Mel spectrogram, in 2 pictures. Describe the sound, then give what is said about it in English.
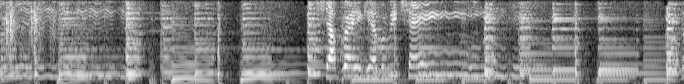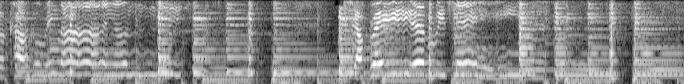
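A sung song with steady backing instrumentation plays loudly and continuously, the vocal line repeating a short chorus over a full, band-limited musical arrangement. “I'm gonna play that song again while I try to get him on the phone.”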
